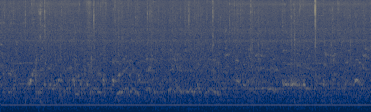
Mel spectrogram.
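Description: Faint workbench handling sounds sped up four times: small clicks and squeaky chirps as a glue bottle is worked along a balsa wing spar, over a steady low hum.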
